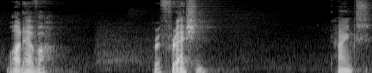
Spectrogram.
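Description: A man's voice: on the low side, flat delivery, slow pace, a bit bright. An actor playing a guarded, sardonic young man in prison, evasive and sarcastic, in a naturalistic audio drama. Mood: dry, sardonic.

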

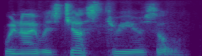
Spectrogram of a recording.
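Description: A man in his eighties, a priest being interviewed, telling stories of his childhood slowly, with many pauses, his voice swelling and then dropping almost to a whisper. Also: fairly low pitch, a bit bright, dull audio. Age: 80s. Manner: unhurried, pausing often, swells and drops to near whisper. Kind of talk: slow reflective storytelling.

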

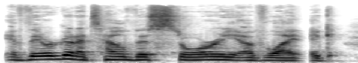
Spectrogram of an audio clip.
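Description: A man on a casual discussion panel, informal and halting as he circles around his point. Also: on the high side. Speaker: podcast panelist.

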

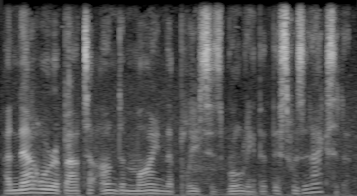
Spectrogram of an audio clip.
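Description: A man's voice: mid-range voice, quick pace, dark tone, slight background noise, lightly acted. A man acting in an audio drama as an uneasy, doubting private investigator with a hesitant, questioning way of talking. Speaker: voice actor.

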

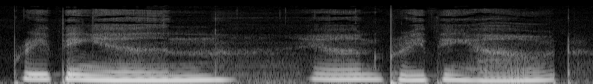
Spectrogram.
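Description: A woman guides a meditation in a deeply relaxed, dark voice. She speaks slowly and gently, almost whispering, and leaves long pauses. The sound is close and dry, with no room around it. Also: gravelly, dry recording.

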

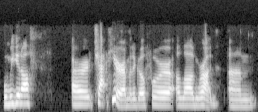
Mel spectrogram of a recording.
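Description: A woman's voice: medium pitch, steady tone, unhurried, no echo. Woman guest, casual talk, hesitant restarts, dry close sound, muffled lo-fi line. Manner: thinks aloud, restarts and repeats words. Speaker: interview guest. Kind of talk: casual conversation.

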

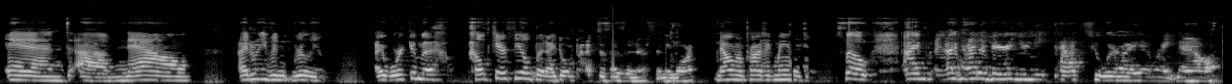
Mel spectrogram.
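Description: A woman's voice: medium pitch, moderate pace, fairly bright tone, rough recording. A woman from Ohio in casual conversation, telling personal stories with animation and acting out the people she quotes. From Ohio, USA.

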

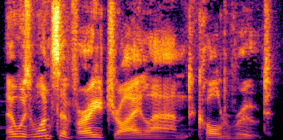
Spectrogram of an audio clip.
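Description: A man's voice: on the low side, expressive, a little slow, bright, forceful tone, faint music behind. A man reading a parable aloud in the style of an audiobook. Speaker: reader.

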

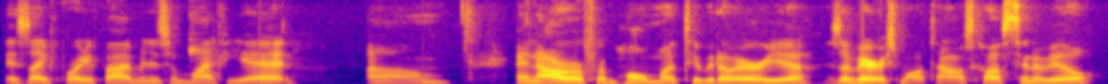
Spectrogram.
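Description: Young louisiana woman chatting easy on a podcast, smooth voice, dry close sound. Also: deep voice, a little fast, no echo, muffled recording. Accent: Southern Louisiana. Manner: relaxed, restarts phrases often. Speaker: guest, powerlifter. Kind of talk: casual interview answers.

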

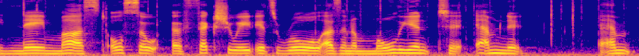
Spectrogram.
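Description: Dry, lowish-voiced office woman by an actress. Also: a little hiss or hum, lightly acted. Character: dry, critical female office colleague reading aloud. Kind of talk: satirical audio drama acting.

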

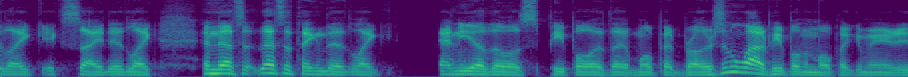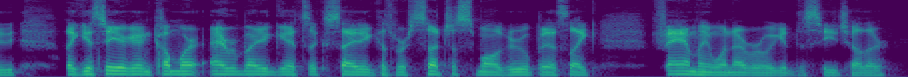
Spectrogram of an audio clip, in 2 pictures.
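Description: A man's voice: mid-range voice, fairly quick, sharp tone, clean tone, no room sound, studio quality. A man co-hosting a podcast in casual chat, rambling and swearing casually with lots of restarts. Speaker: podcast co-host.

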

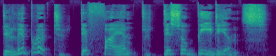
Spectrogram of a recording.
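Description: Man playing a severe, sarcastic woman schoolteacher, pitched up. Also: huge pitch swings, fairly bright tone, dry recording, clean studio sound, heavily acted. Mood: stern, angry. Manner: acid sarcasm, severe, deliberate emphatic delivery. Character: furious, sarcastic woman schoolteacher, a fearsome disciplinarian.

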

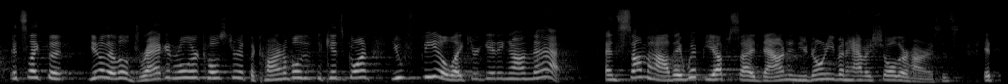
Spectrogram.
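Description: High-voiced hoarse pastor in a reverberant hall. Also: male voice. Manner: conversational, joking, animated preaching. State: slightly hoarse. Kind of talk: sermon. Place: church sanctuary.

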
